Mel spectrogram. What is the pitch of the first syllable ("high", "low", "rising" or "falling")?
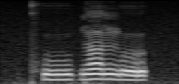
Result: low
